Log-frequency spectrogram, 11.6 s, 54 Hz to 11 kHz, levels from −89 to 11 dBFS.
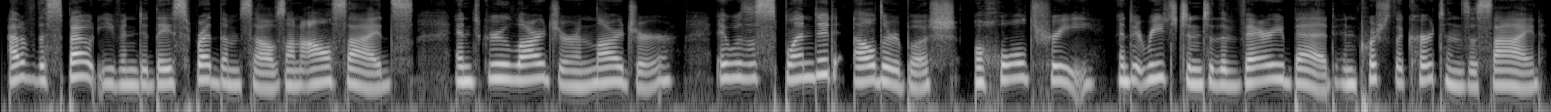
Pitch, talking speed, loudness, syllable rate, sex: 220 Hz, 190 wpm, -18 LUFS, 5.0 syllables/s, female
